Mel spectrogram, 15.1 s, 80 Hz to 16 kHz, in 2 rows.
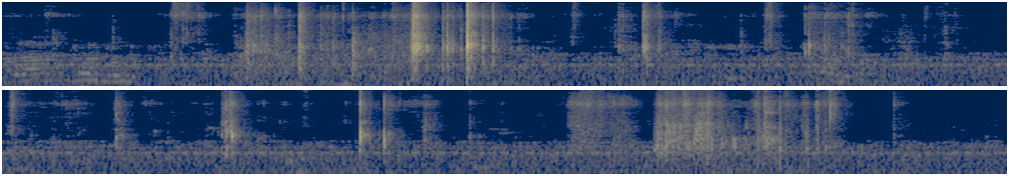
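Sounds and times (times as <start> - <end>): toy pieces clicking and tapping: 1.8 - 3.8.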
